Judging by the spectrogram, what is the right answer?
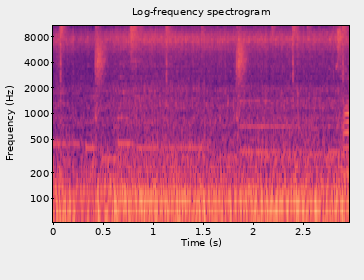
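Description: A motorcycle cruising along a road, steady loud engine drone with wind rumble and periodic ticking bursts, close to the rider and alone without talk.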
